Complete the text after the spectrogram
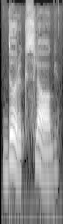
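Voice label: "durkslag", Swedish; Uttal: [²d'ur:ksla:g]; colander; grövre sil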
